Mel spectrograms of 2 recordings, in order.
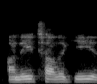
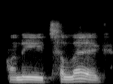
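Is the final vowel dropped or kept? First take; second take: kept; dropped. First: The final vowel is pronounced. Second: The final vowel is dropped. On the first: This is the full form. "Anitalegi is fine" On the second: This is the casual spoken form. "is how a lot of people say it"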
